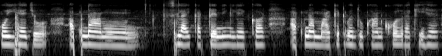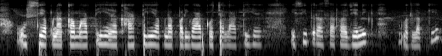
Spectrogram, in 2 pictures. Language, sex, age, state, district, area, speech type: Hindi, female, 45-60, Bihar, Madhepura, rural, spontaneous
